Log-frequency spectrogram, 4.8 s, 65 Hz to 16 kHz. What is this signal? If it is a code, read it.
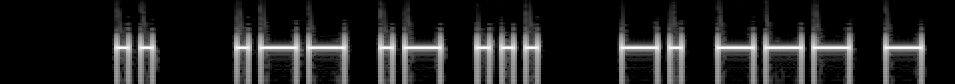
Morse code, heard as a keyed tone, about 20 wpm, 700 Hz. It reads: I WAS NOT
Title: Sets of 3 Words 20wpm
